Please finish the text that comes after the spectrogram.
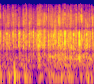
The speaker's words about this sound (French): Une bonne réponse, on peut l'applaudir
